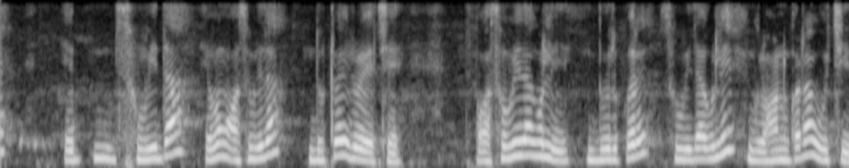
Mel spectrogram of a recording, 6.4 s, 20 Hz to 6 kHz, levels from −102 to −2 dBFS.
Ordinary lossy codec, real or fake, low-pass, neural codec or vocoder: none; fake; 5.4 kHz; vocoder, 22.05 kHz, 80 mel bands, WaveNeXt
